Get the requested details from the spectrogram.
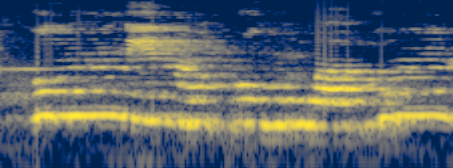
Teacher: Jadi ketika huruf hijaiyah termasuk ke dalam huruf al-khaisum, salah satu keterangannya itu adalah ketika mim mati bertemu dengan huruf mim, itu disebut sebagai al-khaisum. Dibacanya itu makhraj hurufnya itu adalah di dalam hidung.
